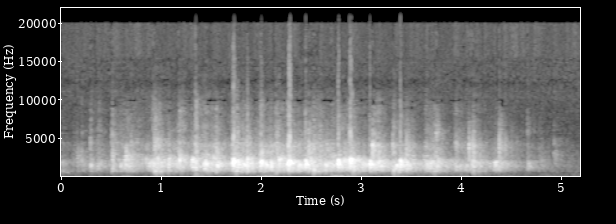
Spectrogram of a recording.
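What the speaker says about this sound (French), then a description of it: "monsieur Mamadou Ndiaye, sous vos applaudissements, s'il vous plaît." An audience at the opening ceremony of the African Conference on Debt and Development applauds the Senegalese finance minister, steady loud clapping that swells, holds for a few seconds and fades.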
